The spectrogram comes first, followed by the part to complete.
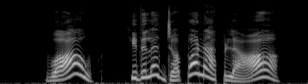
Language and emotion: Tamil, surprised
